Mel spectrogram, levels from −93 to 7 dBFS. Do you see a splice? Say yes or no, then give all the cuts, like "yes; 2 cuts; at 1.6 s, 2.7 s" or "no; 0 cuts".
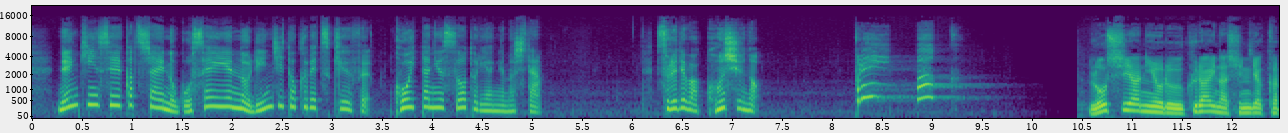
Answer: yes; 2 cuts; at 6.2 s, 10.4 s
